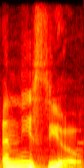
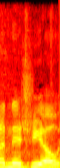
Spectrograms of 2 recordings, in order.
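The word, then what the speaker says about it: Initio: on the niche side oo for Greatness by anio yes I've been pronouncing it wrong my entire YouTube career thank you John at Refinery for telling me how to pronounce this brand correctly it's not antio it's anio which sounds so much more Posh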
